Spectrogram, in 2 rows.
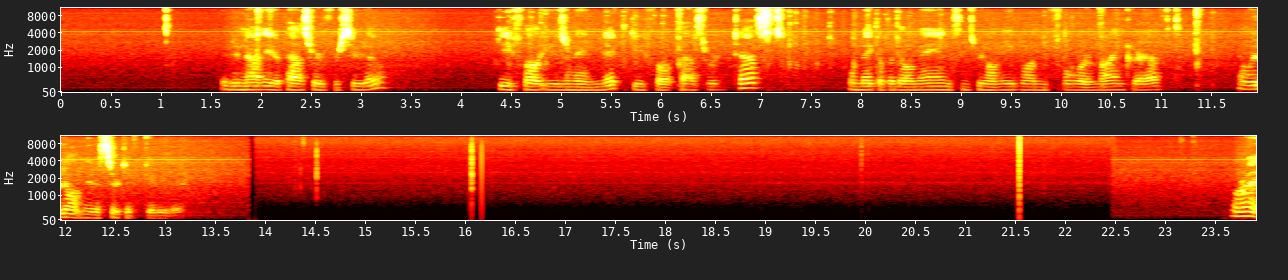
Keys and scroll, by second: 1.9 Return, 4.0-11.3 typing.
